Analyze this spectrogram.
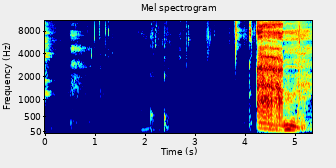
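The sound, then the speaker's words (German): Two quick, sharp clinks of glasses touching in a toast, then loud drinking sounds as cider is sipped and swallowed, after a few quiet rustles. “Aber Prost, Manuel. Prost, ja, wir haben hier Cider. Also Prost.”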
